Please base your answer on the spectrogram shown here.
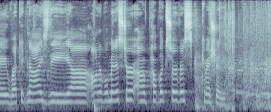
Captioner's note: applause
